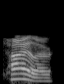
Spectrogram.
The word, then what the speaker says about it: Tylar: Yeah, I just try to – I jokingly have announced myself like Tyler, but I spell it the way Tigger spells it. T-Y-L-A-R.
